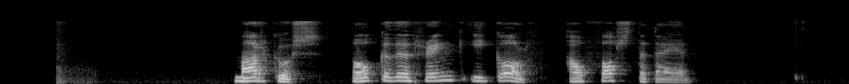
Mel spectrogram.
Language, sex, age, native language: Icelandic, male, 50-59, English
